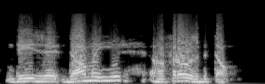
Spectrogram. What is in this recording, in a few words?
pay, West Flemish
